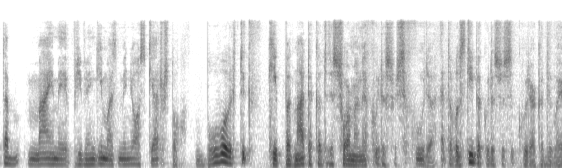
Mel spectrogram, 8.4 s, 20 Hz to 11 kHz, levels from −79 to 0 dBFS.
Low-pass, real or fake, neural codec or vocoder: 7.2 kHz; fake; codec, 16 kHz, 0.5 kbps, X-Codec, WavLM features, trained on Multilingual LibriSpeech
